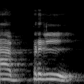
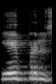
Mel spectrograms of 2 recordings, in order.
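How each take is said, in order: First: It starts with an 'ah' sound, ending 'reel'. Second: It starts with an 'ay' sound, ending 'rel'. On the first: This is the Hindi way of saying it. The speaker calls it right. "ஏப்ரலுக்கு ஆப்ரில்" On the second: This is the English way of saying it. The speaker calls it wrong. "ஏப்ரல் சொல்லக்கூடாது"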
